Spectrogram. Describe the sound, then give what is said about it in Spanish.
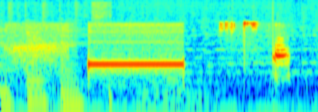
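A telephone tone sounds while a call is placed: a steady single-pitched tone holds for about a second after a brief voice, followed by a few short high beeps and a muffled sound. “vamos a llamarle a tu novia Verónica, ojalá y no se entere tu esposa”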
